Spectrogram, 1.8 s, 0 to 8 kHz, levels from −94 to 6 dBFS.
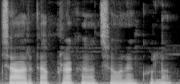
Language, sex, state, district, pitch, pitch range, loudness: Bengali, male, Tripura, West Tripura, 125 Hz, 125-140 Hz, -21 LUFS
